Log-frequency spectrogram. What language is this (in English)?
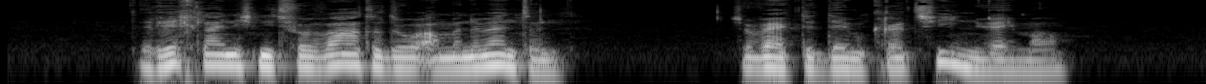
Dutch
